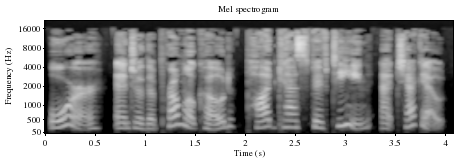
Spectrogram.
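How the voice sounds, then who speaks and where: A woman's voice: mid-range voice, very animated, unhurried, no room sound, studio quality. An American woman giving a scripted advertisement read as an announcer.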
